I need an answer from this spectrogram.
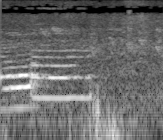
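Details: Siberian Husky howling like a wolf in response to a peacock sound: a brief tonal howl that holds steady, then steps down in pitch and breaks off after about a second, with some background noise.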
